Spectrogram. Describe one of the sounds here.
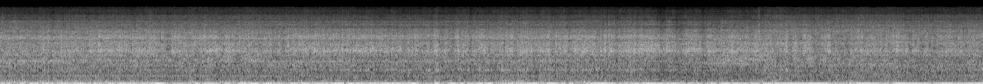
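A racing kart engine buzzes at full throttle.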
